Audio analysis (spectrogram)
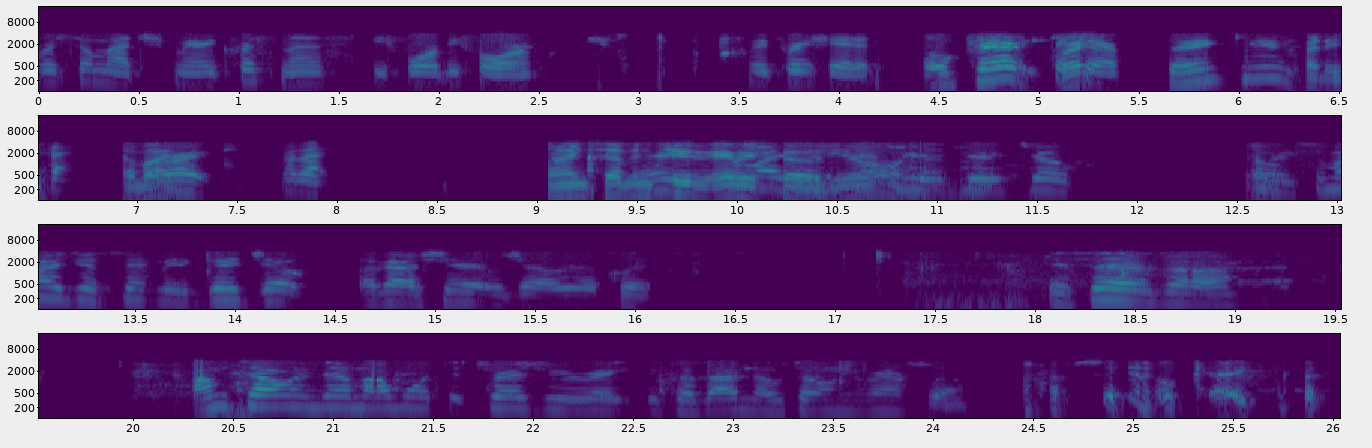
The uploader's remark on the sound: TNTSuperfantastic Conference Call.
